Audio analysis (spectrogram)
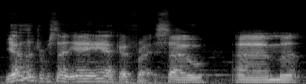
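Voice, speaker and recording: Low-voiced man running a tabletop game. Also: moderate pace, pushed and bright. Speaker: game master. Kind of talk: improvised tabletop game narration. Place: room, in-person game session. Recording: ambient music behind the voice. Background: ambient music.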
